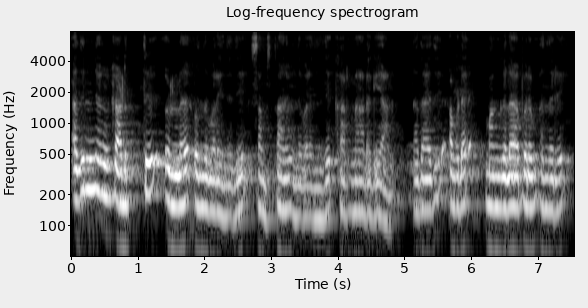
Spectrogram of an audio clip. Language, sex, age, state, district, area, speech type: Malayalam, male, 30-45, Kerala, Kasaragod, rural, spontaneous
